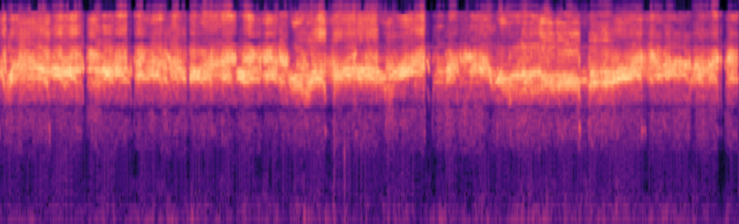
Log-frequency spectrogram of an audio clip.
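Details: Wild kingfisher chicks in the nest, impatient for food from a parent: a steady, harsh, buzzy chorus of high begging with slight wavering in pitch, running without a break.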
